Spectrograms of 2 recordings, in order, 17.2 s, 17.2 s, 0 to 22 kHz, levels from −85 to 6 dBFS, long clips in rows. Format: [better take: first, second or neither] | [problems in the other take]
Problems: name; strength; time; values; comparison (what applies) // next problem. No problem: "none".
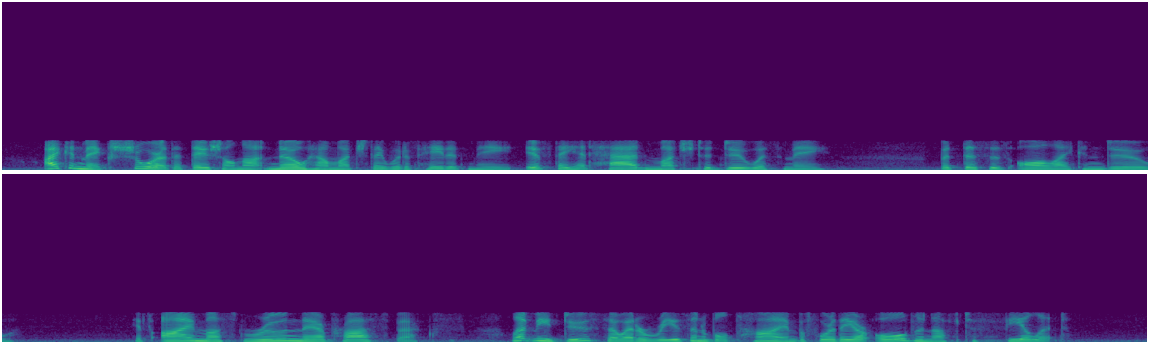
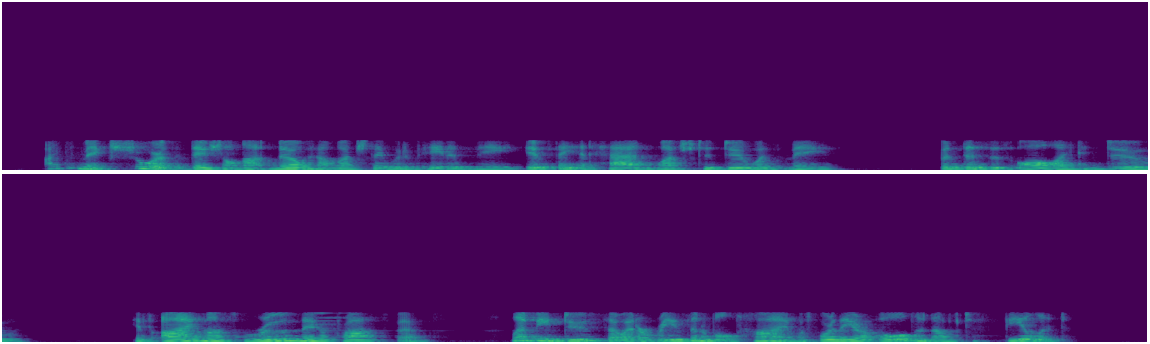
first | noise reduction (neural mask model DeepFilterNet 3)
